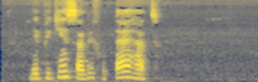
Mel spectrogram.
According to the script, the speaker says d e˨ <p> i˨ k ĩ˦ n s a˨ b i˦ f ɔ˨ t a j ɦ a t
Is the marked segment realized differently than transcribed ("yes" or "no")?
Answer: no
